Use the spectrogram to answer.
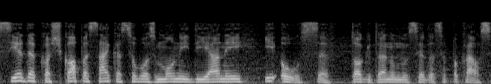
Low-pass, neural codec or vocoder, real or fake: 7.2 kHz; codec, 16 kHz, 0.4 kbps, LongCat-Audio-Codec; fake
